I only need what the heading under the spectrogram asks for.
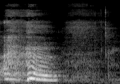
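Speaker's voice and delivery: a big real laugh bursting out; loud burst of laughter. Real, not acted. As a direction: laugh loudly at the memory. Laughs telling the story.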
